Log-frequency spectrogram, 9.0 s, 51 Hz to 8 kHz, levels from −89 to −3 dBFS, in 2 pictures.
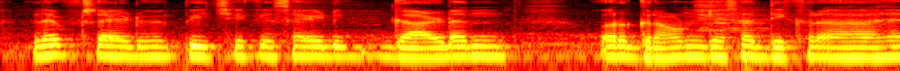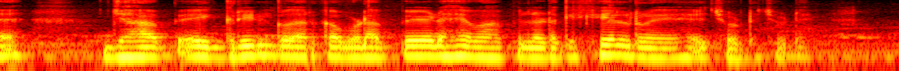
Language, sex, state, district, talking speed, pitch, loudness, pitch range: Hindi, male, Jharkhand, Sahebganj, 200 wpm, 145 Hz, -25 LUFS, 140-150 Hz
